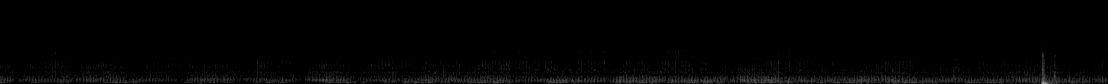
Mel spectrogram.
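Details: Domestic cat family indoors: a kitten mistakes its father for its mother and seeks milk and attention from him. A steady, low, rumbling purr pulses continuously, with a single sharp click near the end.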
